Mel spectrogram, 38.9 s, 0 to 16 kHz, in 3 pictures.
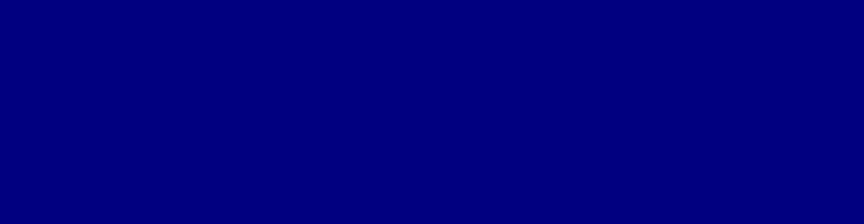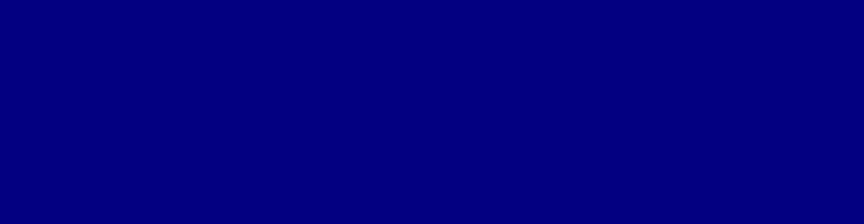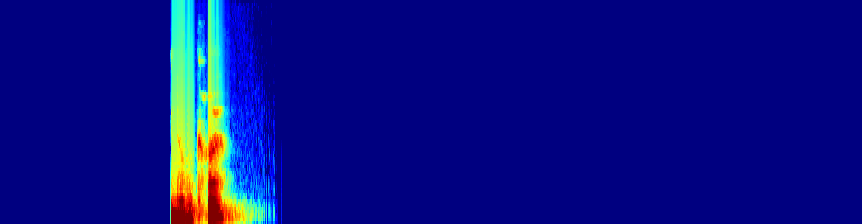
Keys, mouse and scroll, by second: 1.6 click, 4.2 click, 6.6 click, 9.0 click, 11.3 click, 13.4 click, 15.8 click, 19.0 click, 21.5 alt+click, 21.8 w, 22.3 click, 26.7 click, 27.5 click, 32.6 alt+click, 33.0 click.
